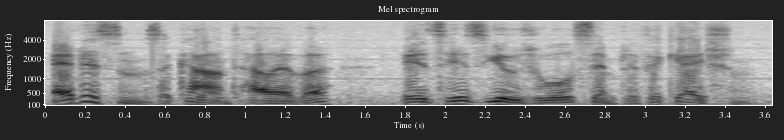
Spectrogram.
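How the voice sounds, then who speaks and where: A man narrating a scripted biography as a measured storyteller. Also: low voice, animated, slight background noise.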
